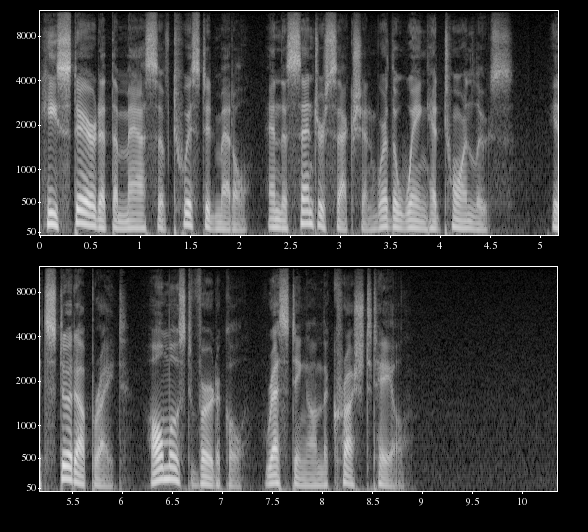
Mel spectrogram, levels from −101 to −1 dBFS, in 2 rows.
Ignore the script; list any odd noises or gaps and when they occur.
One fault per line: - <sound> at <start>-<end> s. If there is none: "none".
none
